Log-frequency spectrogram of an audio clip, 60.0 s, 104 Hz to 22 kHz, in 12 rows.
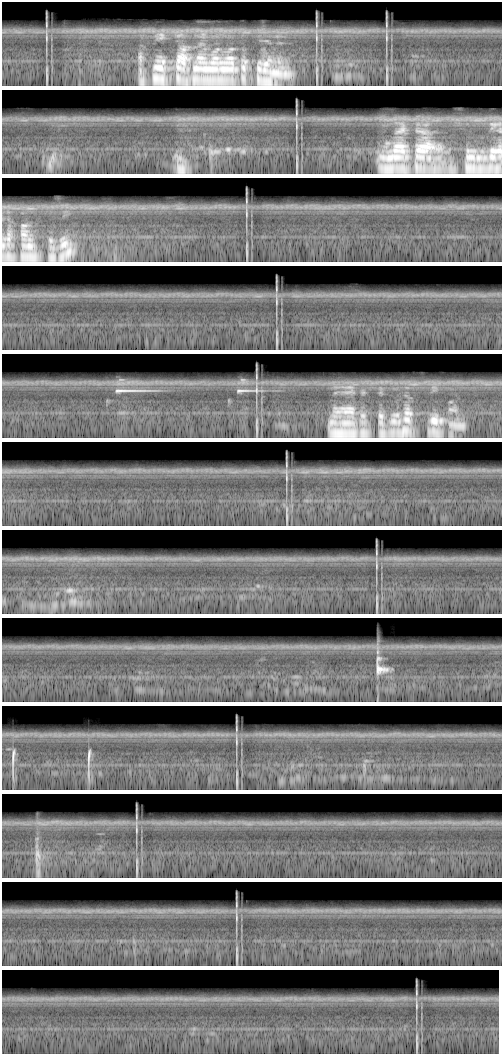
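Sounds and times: faint constant hum: 0.0 - 59.9
steady background hiss: 0.0 - 59.9
falling bloop pop effects: 38.8 - 39.0.

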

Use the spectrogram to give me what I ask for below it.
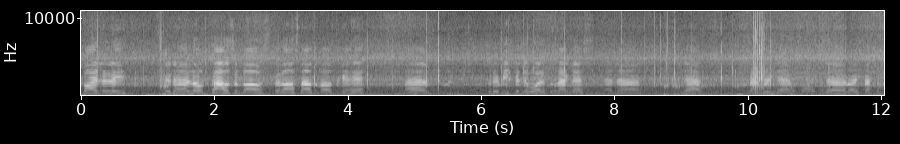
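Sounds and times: wind and sea spray hiss: 0.0 - 12.0.

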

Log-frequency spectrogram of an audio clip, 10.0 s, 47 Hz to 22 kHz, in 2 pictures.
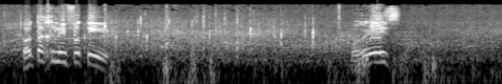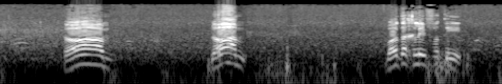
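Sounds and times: steady rushing outdoor noise: 0.0 - 10.0.

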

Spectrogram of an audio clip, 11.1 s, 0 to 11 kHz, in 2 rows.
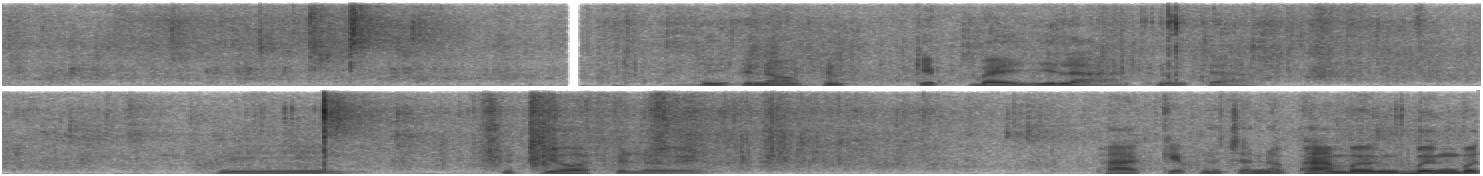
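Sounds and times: background hiss: 0.0 - 11.0
faint crackles: 0.0 - 11.0.

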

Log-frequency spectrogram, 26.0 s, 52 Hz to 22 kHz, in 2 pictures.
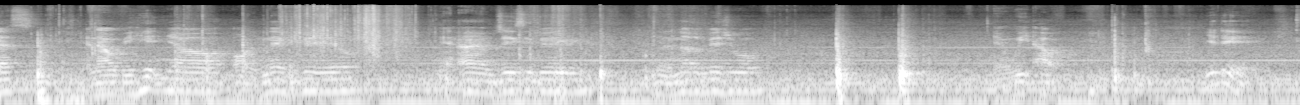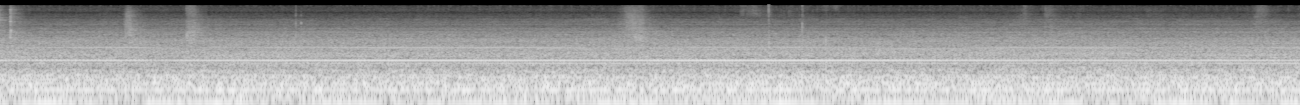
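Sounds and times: machine hum: 0.0 - 26.0.

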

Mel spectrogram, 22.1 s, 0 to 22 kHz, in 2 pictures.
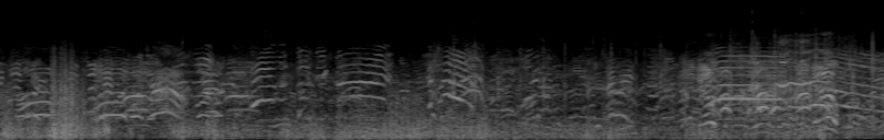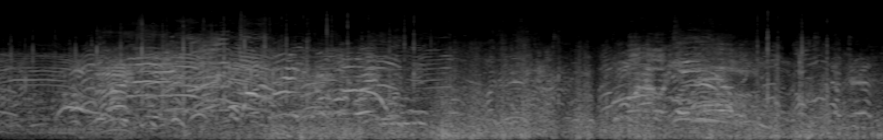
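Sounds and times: many voices shouting: 8.4 - 22.0.

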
